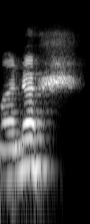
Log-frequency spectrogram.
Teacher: So here we have a shatkon ka sh. Yeah, tongue will curl back a bit. It's a murdhanya sound. Manash. Manashashtha, shashtha.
